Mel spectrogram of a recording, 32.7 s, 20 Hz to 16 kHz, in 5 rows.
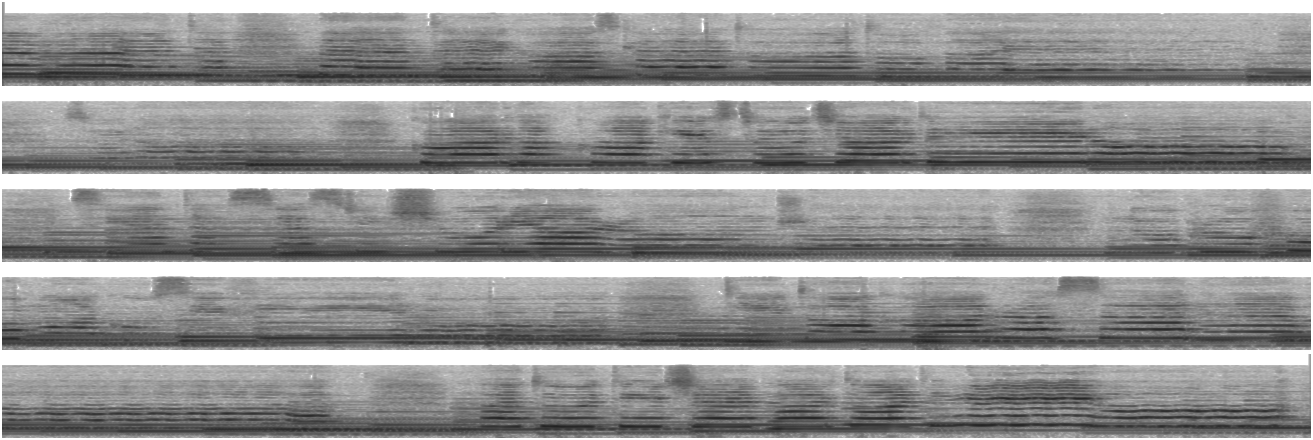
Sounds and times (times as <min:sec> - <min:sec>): Female singing: 0:00.0 - 0:06.3, 0:06.9 - 0:32.7
Music: 0:00.0 - 0:32.7.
